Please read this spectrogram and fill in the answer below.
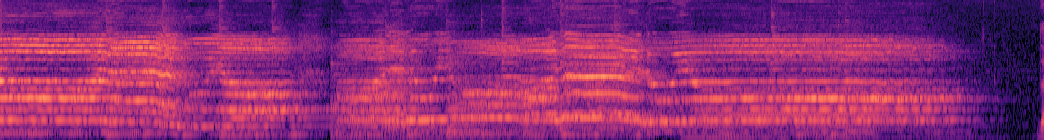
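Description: A small mixed youth choir singing the Gospel acclamation in long held notes, with acoustic guitar accompaniment. The singing fades out just before the end.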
